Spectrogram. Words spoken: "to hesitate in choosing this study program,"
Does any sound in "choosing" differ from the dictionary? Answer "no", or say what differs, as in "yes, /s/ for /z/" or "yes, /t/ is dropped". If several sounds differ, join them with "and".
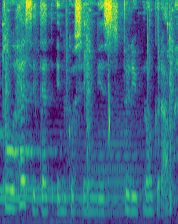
yes, /s/ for /z/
